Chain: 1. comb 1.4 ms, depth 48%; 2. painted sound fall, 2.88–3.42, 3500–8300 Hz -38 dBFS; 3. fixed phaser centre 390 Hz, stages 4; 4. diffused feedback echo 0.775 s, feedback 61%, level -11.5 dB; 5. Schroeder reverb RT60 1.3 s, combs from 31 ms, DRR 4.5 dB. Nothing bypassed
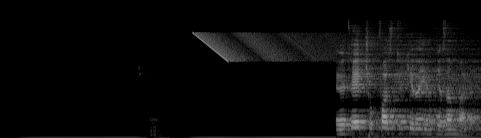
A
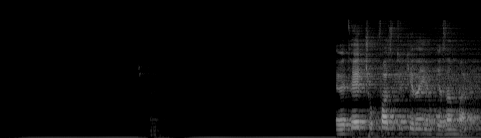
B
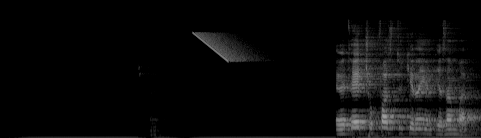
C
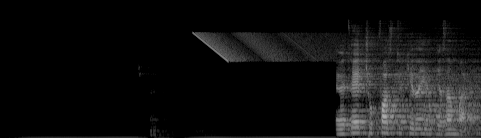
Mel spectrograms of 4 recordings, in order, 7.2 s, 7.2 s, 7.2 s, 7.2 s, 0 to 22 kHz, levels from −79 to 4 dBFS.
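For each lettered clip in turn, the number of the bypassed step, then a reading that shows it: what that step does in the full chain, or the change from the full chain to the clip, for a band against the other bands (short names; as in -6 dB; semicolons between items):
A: 2, 8 kHz band -9.5 dB; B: 4, echo-to-direct -3.0 dB to -4.5 dB; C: 3, 125 Hz band +11.5 dB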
